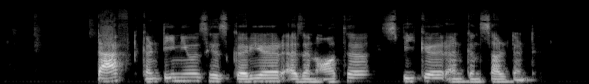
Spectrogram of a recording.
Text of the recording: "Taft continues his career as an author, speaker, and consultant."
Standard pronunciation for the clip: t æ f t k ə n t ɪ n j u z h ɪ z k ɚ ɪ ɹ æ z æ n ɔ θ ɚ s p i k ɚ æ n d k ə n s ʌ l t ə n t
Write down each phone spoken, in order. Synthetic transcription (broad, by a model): t æ f t k ə n t ɪ n j u z h ɪ z k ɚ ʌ ɹ æ z æ n ɔ t ɚ s p i k ɚ æ n d k ə n s ʌ l t ə n t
